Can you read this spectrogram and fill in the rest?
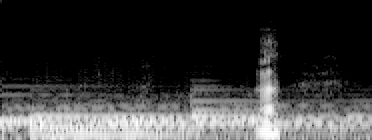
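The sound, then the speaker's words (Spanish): A person imitates a goat's bleat: a sustained, nasal, wavering cry lasting about two seconds, loud, with a brief harsher burst near the end. “Ah, como una cabra.”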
